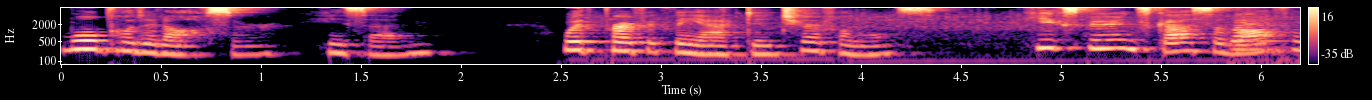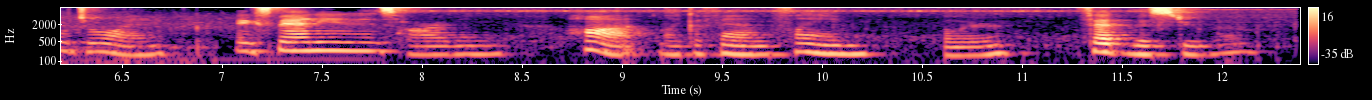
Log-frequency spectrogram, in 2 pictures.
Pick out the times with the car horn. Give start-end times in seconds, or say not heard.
5.8-7.0.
